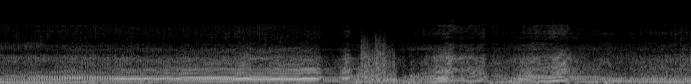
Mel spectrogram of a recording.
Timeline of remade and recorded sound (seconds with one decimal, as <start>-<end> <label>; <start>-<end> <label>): 0.0-3.9 recorded; 3.9-4.8 remade; 4.8-5.6 recorded; 5.6-6.4 remade; 6.4-6.9 recorded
